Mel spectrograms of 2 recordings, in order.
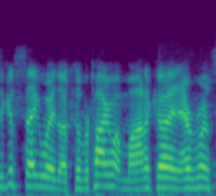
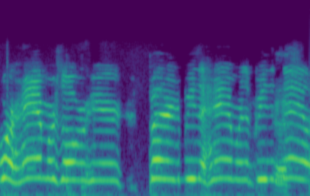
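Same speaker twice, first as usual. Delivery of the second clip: put-on, very high, boastful yelling; 10 semitones higher than usual. Retelling a moment from the end of the immunity challenge: imitating Terry yelling.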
